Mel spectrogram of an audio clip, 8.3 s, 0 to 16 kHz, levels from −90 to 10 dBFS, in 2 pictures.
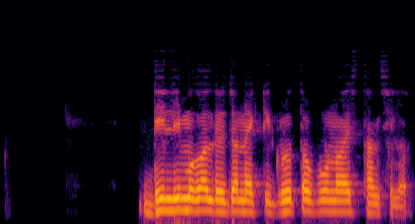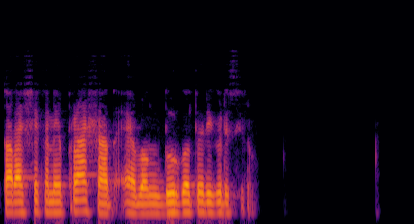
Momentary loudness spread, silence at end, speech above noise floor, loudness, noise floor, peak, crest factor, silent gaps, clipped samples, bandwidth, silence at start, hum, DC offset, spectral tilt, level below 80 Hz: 11 LU; 1.65 s; 67 dB; -16 LUFS; -82 dBFS; 0 dBFS; 16 dB; none; under 0.1%; 4.1 kHz; 1.45 s; none; under 0.1%; -11.5 dB/octave; -56 dBFS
